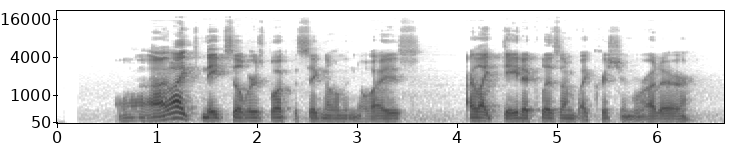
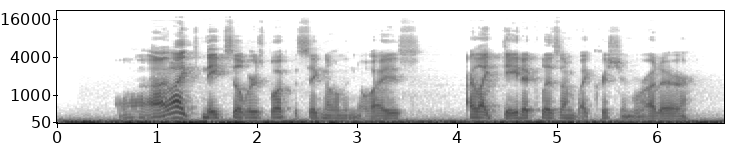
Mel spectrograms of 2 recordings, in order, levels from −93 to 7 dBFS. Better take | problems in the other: first | low rumble; faint; throughout; 25 dB below the speech

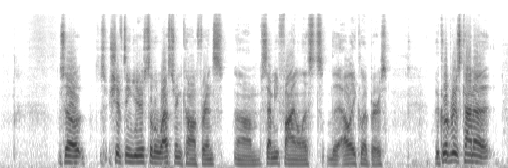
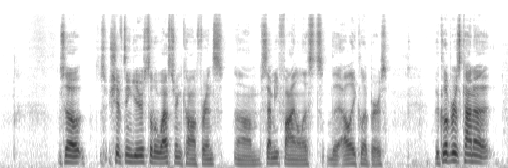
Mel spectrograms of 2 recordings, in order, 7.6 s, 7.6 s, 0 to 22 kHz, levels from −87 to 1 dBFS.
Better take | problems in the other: second | distortion; slight; 10 dB below the speech

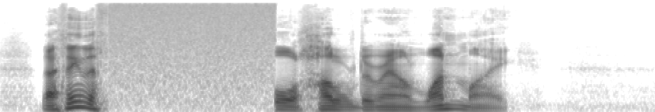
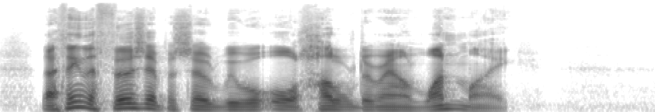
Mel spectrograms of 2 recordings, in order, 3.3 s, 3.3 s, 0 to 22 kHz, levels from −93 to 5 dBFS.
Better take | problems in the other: second | audio cutting out; filled with static; at 0.5 s for 1 s

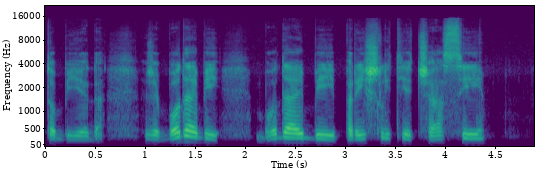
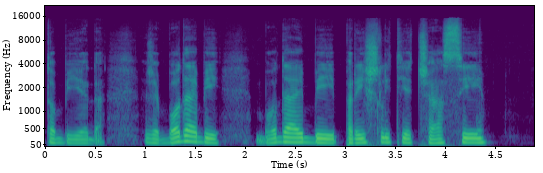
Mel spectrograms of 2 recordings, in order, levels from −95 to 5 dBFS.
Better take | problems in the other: second | thin; very; fading below 300 Hz

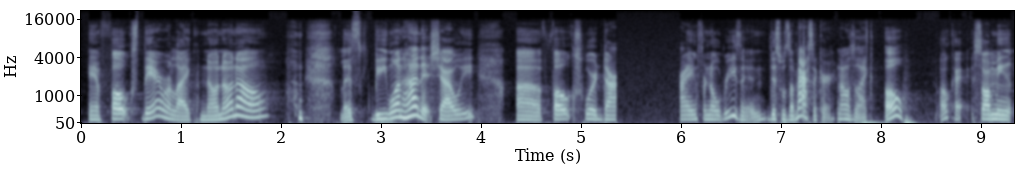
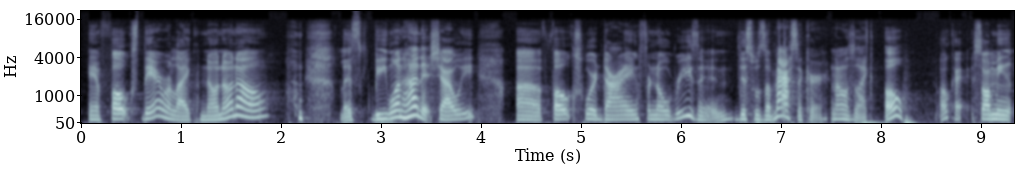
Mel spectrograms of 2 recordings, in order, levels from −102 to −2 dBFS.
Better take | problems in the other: second | audio freezing; at 5.5 s for 0.5 s

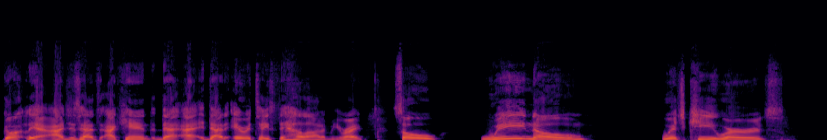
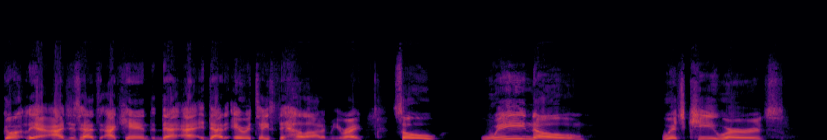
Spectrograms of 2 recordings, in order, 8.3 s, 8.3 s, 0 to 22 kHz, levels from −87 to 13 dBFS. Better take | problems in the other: first | thin; somewhat; fading below 400 Hz

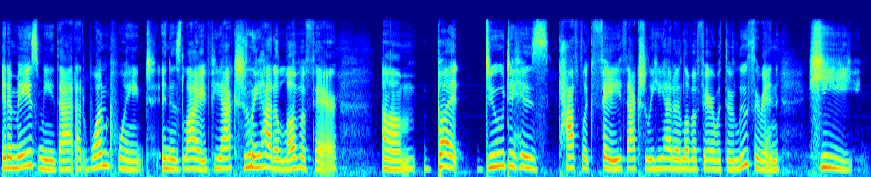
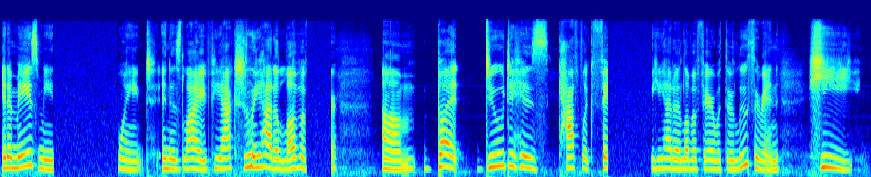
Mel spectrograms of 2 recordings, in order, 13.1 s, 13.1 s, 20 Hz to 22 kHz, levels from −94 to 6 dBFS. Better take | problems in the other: first | audio cutting out; at 1 s for 1 s, at 4.5 s and at 9 s for 0.5 s

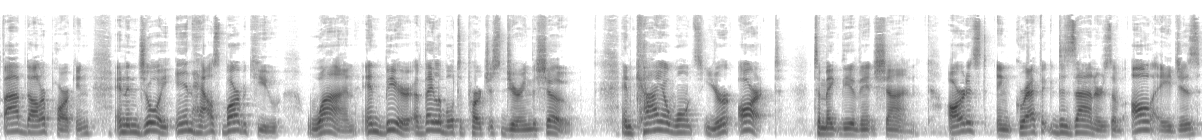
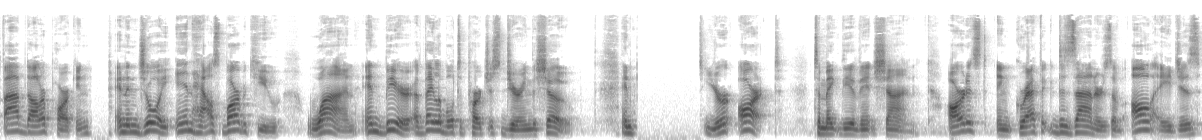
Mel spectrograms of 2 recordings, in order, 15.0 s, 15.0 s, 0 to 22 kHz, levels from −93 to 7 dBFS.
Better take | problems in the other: first | audio cutting out; at 1 s and at 8 s for 1 s

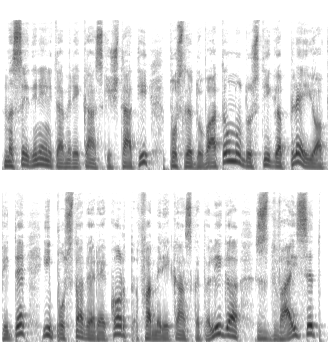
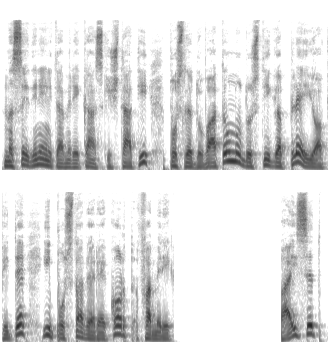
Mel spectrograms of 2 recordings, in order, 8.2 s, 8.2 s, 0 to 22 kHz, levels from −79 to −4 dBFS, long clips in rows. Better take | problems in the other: first | audio cutting out; at 6 s for 1.5 s

